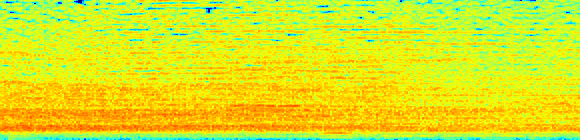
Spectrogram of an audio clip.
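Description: Studio audience applauding and cheering, fading slightly toward the end.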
